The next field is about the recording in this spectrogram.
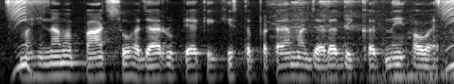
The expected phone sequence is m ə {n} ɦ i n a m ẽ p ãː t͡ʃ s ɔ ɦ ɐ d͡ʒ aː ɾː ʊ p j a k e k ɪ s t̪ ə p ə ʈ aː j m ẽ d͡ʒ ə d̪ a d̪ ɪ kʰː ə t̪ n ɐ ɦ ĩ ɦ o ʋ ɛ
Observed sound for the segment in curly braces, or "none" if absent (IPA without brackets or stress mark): none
